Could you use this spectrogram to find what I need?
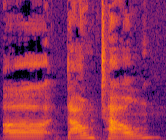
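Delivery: very slow, put-on British accent; mock English accent. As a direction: drag it out in an improvised English accent. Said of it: "if I had done the English dialect".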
